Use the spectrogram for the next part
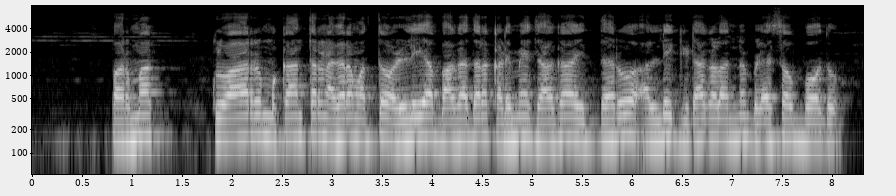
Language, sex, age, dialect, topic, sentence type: Kannada, male, 41-45, Mysore Kannada, agriculture, statement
